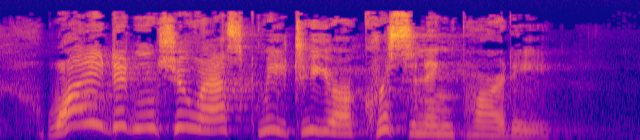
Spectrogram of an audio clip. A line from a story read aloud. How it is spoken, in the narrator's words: they all cried with one voice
